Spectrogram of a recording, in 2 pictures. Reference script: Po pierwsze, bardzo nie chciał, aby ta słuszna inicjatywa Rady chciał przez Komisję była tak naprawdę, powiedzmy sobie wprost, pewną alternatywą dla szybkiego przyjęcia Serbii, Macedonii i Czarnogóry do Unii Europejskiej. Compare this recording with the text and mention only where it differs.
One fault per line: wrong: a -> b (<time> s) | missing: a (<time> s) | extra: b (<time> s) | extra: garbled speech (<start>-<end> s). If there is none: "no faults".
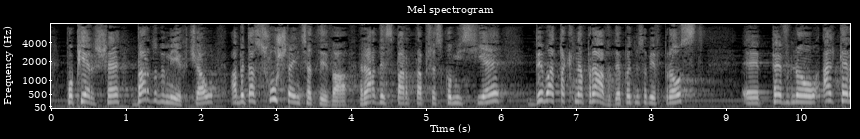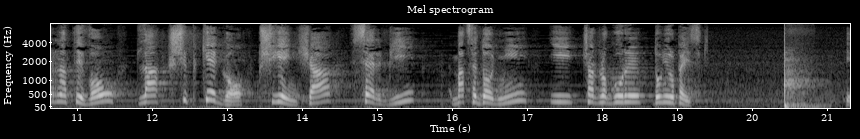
extra: bym (1.4 s)
wrong: chciał -> wsparta (4.5 s)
